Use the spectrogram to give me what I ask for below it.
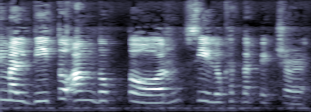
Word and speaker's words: doktor: And instead of pronouncing doctor, we pronounce it as doktor. Doktor.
